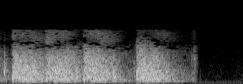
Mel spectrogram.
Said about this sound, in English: In the split second it took Mel Sutter to recognize Wild Bill Hickok and Jingles in the half-dark, Gadsden's guns began to bark.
